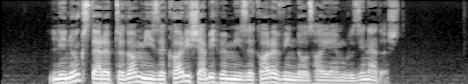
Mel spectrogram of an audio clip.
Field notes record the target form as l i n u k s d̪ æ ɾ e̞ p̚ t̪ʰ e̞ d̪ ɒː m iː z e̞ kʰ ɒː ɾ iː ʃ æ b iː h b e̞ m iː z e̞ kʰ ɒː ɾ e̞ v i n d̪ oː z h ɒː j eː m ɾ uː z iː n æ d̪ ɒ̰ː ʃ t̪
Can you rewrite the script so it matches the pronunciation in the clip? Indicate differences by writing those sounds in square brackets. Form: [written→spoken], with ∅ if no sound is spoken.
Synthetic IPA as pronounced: l i n u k s d̪ æ ɾ e̞ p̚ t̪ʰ e̞ d̪ ɒː m iː z e̞ kʰ ɒː ɾ iː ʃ æ b iː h b e̞ m iː z e̞ kʰ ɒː ɾ e̞ v i n d̪ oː z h ɒː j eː m ɾ uː z iː n æ d̪ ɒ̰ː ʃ t̪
